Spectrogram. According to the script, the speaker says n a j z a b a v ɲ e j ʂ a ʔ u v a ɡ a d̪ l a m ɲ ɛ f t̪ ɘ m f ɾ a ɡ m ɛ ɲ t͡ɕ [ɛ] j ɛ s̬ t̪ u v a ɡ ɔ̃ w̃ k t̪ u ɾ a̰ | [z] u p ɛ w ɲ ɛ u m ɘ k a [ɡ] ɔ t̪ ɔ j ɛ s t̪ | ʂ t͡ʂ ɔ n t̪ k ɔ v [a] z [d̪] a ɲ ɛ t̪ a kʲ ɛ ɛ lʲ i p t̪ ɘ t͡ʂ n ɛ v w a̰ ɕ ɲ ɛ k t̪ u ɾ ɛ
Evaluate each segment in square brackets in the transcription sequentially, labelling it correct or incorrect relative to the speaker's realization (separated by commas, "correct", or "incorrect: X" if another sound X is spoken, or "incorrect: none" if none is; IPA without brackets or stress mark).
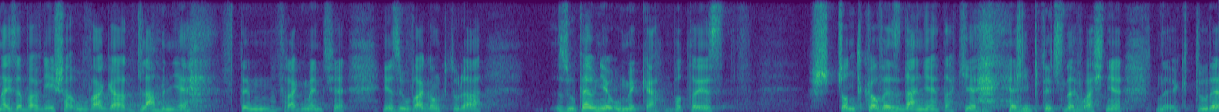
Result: correct, correct, incorrect: b, incorrect: ɛ, correct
